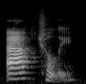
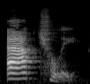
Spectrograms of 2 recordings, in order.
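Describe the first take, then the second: The two takes are said the same way.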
